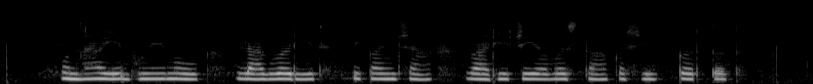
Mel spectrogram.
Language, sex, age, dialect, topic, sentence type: Marathi, female, 18-24, Southern Konkan, agriculture, question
